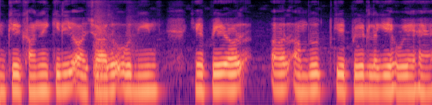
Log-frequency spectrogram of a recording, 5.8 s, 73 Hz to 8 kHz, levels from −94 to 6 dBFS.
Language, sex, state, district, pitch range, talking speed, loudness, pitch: Hindi, male, Uttar Pradesh, Jyotiba Phule Nagar, 140-150 Hz, 175 wpm, -14 LUFS, 145 Hz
